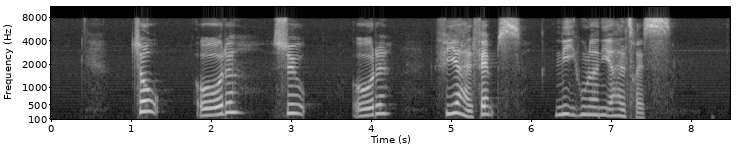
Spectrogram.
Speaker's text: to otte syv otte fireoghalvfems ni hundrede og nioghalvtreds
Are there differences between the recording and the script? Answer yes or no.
no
